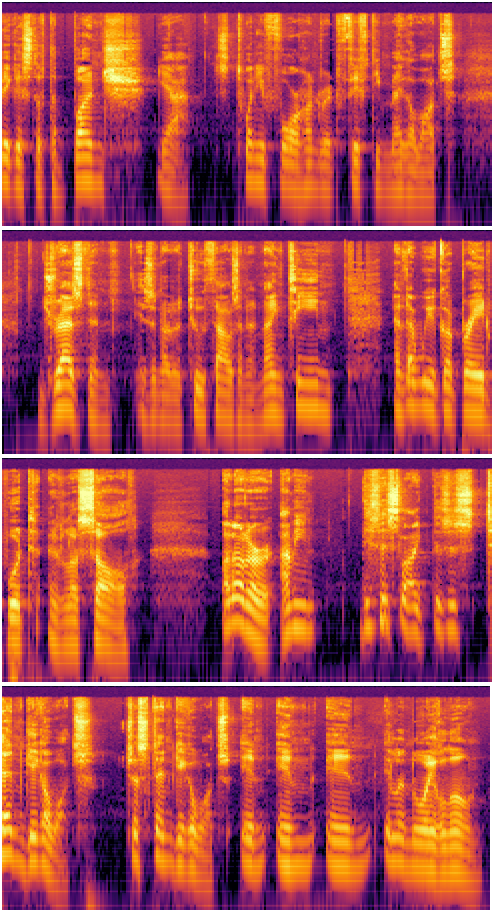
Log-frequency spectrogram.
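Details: Stuttering in a man who reports a stutter that is audible all the time, a type in which he always hangs up between his words.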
